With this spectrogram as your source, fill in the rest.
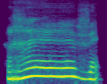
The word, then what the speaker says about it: rêvaient: But whether it's in the singular or in the plural, in the imperfect, the pronunciation is still A.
